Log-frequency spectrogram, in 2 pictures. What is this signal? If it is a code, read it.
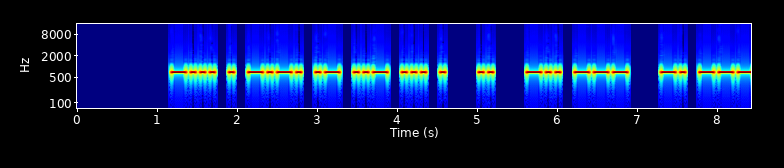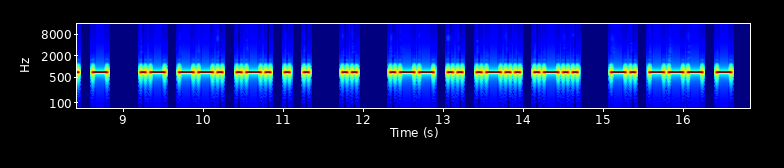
Morse code, heard as a keyed tone, about 20 wpm, 700 Hz. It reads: BECAUSE I DO NOT AGREE I WILL NOT
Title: Sentences with 4-Word Phrases - 20wpm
